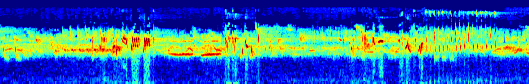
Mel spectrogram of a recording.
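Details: A dense chorus of singing birds: tumbling warbles and chirps, then a long fast trill of repeated ticking notes near the end, all high and unbroken.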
